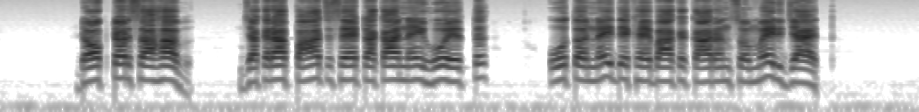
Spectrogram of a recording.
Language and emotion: Maithili, neutral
